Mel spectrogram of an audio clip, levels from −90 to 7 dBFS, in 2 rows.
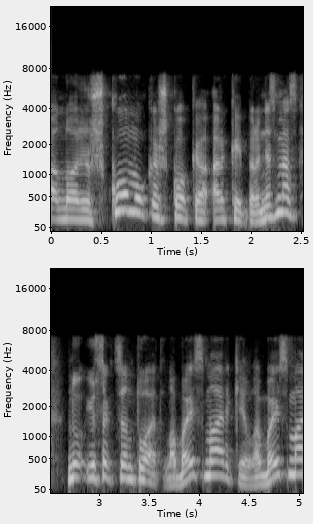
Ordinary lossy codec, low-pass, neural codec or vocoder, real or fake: Opus, 64 kbps; 7.2 kHz; none; real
